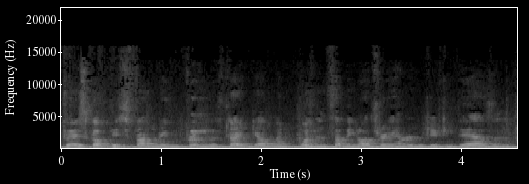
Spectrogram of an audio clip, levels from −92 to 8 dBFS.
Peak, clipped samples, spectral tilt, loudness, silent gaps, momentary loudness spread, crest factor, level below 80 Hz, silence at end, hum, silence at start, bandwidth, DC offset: -22 dBFS; under 0.1%; -6 dB/octave; -39 LUFS; none; 2 LU; 14 dB; -38 dBFS; 0 s; none; 0 s; 13 kHz; under 0.1%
